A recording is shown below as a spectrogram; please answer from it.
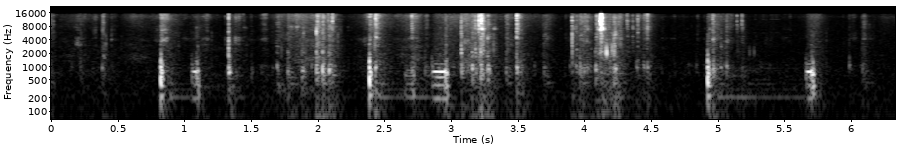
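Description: Faint, irregular plastic clicks and rattles from the gears and joints of a hand-cranked VEX robotic arm as its knobs are turned to raise the arm, with a faint low buzz under some of the bursts.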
